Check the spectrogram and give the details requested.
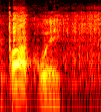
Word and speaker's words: Parkway: Ganon Tire Company 6502 Bay Parkway or as it's pronounced over there pway when in Rome do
